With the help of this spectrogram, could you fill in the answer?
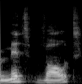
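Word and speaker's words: מצוות: the Ten Commandments or mitz vault that's how you say it in Hebrew plural on the ark's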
